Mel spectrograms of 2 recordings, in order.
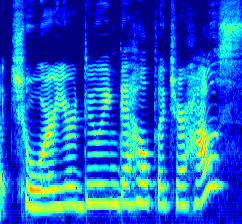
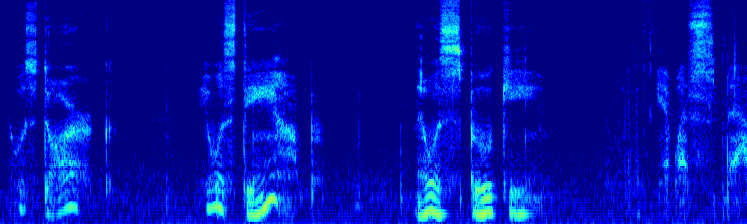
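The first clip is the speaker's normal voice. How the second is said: spooky whisper; 5 semitones lower, 17 dB quieter than usual. A narrator's reading. Storyteller whispering to children about the spooky swamp. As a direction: whisper it like a scary secret.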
